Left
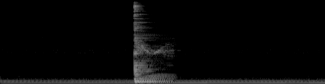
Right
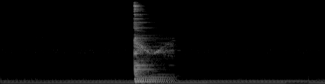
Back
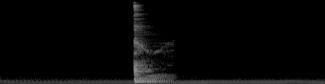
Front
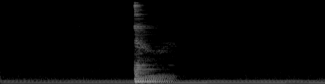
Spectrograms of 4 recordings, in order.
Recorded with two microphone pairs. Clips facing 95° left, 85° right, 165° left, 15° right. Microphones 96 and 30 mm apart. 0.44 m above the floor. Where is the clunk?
170° left, 1.7 m.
